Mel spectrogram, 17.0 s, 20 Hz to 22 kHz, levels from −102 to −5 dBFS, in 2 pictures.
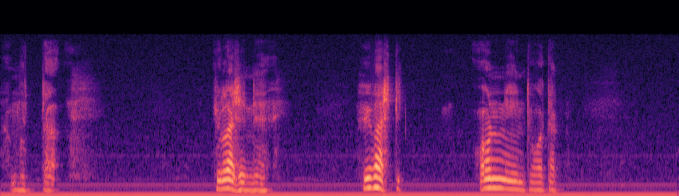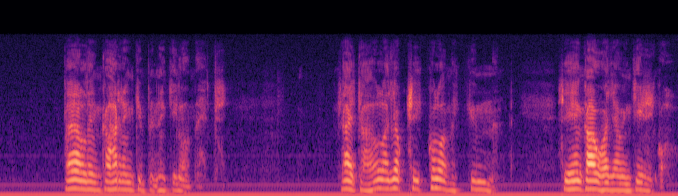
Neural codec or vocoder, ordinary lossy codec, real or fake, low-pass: none; none; real; 10.8 kHz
